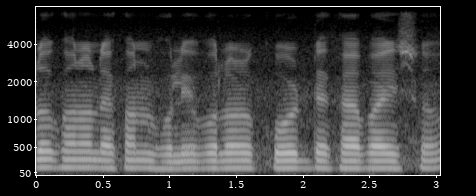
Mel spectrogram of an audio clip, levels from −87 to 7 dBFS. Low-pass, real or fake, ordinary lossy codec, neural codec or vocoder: 7.2 kHz; real; Opus, 64 kbps; none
